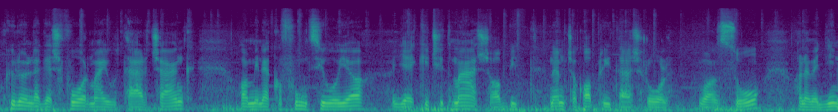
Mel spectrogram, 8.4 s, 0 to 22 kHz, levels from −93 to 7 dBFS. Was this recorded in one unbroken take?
yes; 0 cuts

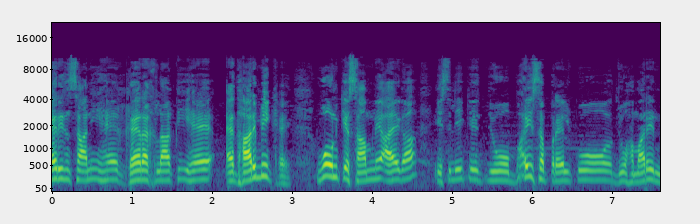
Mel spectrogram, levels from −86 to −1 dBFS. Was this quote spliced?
no; 0 cuts

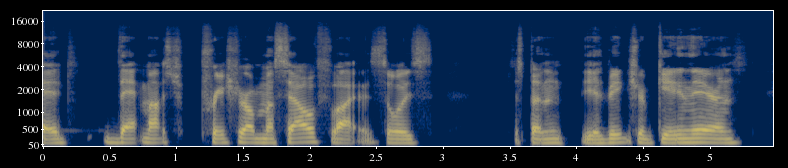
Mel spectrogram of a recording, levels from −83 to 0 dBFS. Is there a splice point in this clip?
no; 0 cuts

